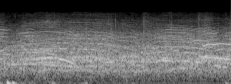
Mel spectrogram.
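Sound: large stadium crowd cheering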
